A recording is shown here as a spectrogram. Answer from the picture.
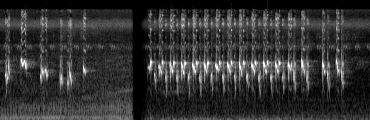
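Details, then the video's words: Yellow-vented bulbul in the morning, long ropel song used as a lure: a few separate chirps with low rumble, a short break, then a fast, unbroken chatter of bright bubbling notes, several each second. "pancingan burung trucukan ropel panjang di pagi hari bagus untuk memancing trucuk bahan agar bunyi"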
